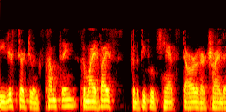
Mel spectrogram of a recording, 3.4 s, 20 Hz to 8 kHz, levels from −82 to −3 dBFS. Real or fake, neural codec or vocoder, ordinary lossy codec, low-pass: real; none; AAC, 16 kbps; 7.2 kHz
